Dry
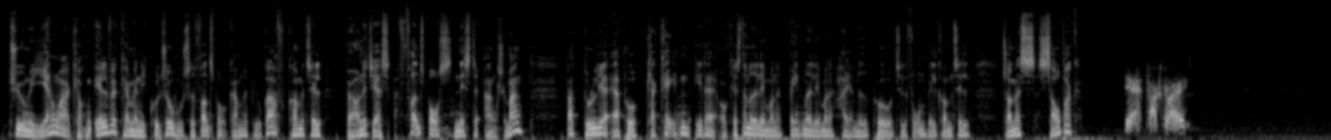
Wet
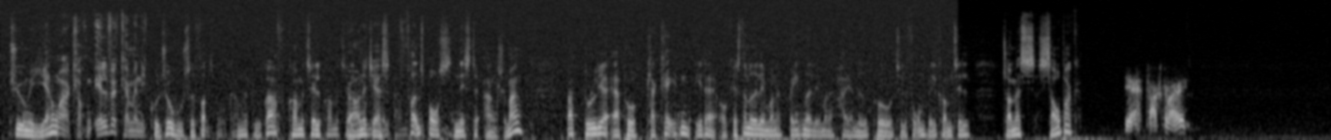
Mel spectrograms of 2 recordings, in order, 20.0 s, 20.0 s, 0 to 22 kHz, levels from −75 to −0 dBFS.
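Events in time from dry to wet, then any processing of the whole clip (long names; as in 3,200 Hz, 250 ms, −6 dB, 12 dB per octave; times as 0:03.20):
0:00.85–0:02.22: spectral tilt +4.5 dB per octave
0:03.06–0:03.56: downward compressor, threshold −42 dBFS
0:04.22–0:05.23: delay throw 520 ms, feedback 50%, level −9.5 dB
0:12.13–0:12.85: downward compressor, threshold −30 dBFS
0:14.36: noise floor change −44 dB −55 dB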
